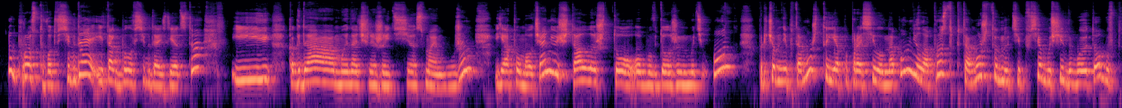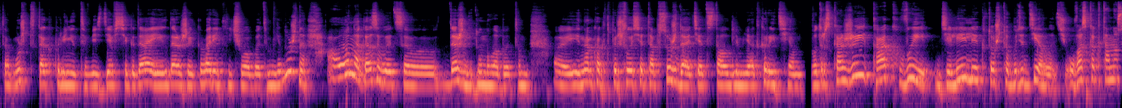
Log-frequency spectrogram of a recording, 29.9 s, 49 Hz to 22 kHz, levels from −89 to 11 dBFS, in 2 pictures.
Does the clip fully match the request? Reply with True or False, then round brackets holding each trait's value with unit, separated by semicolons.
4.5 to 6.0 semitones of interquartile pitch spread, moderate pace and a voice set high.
False (5.2 semitones; 180 wpm; 205 Hz)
